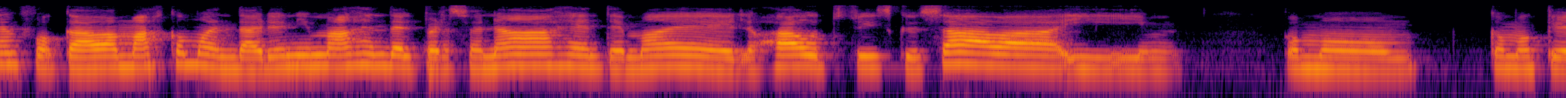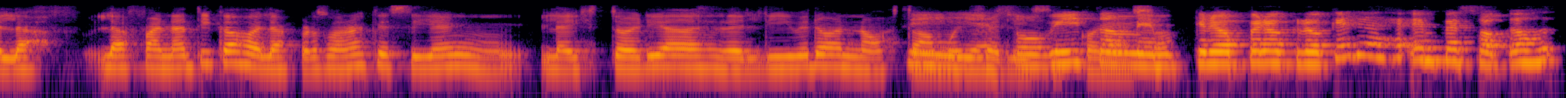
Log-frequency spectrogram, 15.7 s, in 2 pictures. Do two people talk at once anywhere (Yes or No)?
Yes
